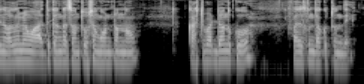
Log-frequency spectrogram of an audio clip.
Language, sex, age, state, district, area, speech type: Telugu, male, 45-60, Andhra Pradesh, Vizianagaram, rural, spontaneous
